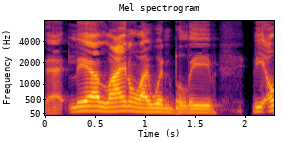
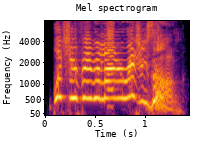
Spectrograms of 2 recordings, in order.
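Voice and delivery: much higher, fast falsetto question; squeaky mock voice; 5 dB louder, faster than usual. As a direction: ask it again in a silly squeaky voice. Same question redone in put-on voice.

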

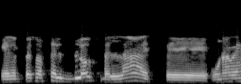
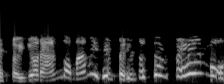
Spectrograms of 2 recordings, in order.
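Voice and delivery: mock upset child; 12 semitones higher than usual. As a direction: pitch climbing high as the crying boy. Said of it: "el nene le dice".

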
